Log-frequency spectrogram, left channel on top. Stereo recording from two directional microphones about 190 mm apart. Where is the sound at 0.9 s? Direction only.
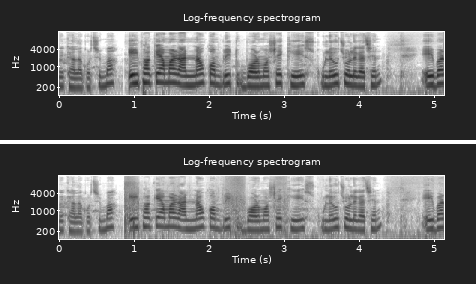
35° left (ahead or behind).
